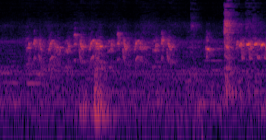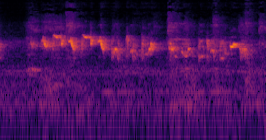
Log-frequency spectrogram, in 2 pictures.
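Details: Sooty-headed bulbul (trucukan) singing: bursts of quick chattering, warbling notes, with a louder, brighter run of bubbly phrases in the second half.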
